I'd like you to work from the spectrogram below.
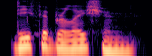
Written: defibrillation

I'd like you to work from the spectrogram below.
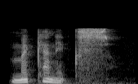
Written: mechanics

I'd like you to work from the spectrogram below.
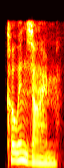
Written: coenzyme

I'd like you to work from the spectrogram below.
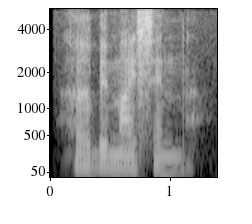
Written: herbimycin

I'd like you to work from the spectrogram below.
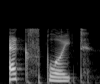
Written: exploit

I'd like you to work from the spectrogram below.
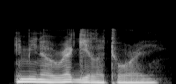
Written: immunoregulatory

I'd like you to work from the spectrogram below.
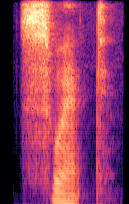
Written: sweat

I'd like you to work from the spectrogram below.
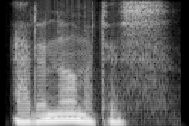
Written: adenomatous

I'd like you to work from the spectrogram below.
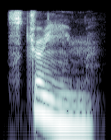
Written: stream

